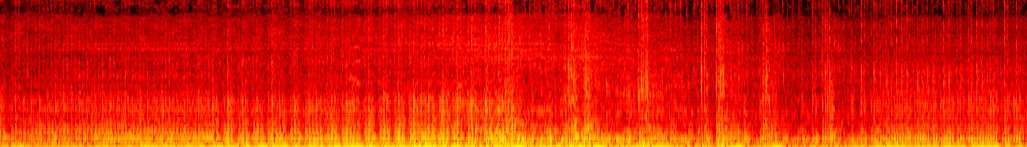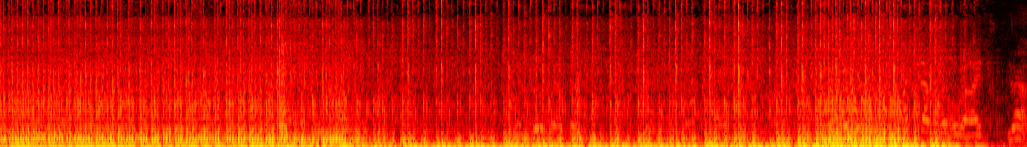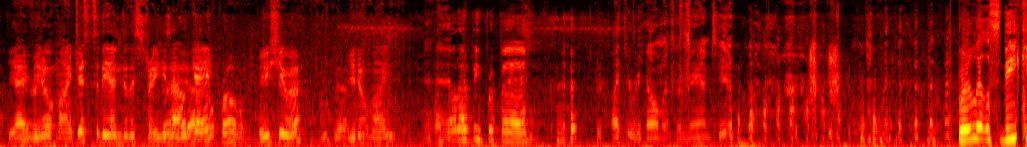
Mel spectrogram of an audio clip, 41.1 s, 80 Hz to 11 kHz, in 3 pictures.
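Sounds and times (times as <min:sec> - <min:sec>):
motorcycle engine idling and revving: 0:00.0 - 0:27.1.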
